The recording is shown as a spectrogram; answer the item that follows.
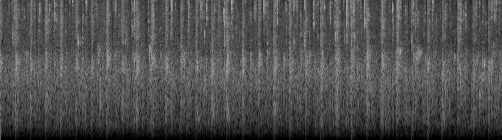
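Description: Audience applauding, many hands clapping steadily throughout.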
